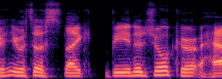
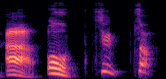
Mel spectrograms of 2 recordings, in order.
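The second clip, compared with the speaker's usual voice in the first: mock pained protest; 5 semitones higher, slower than usual. S1 voicing astral Harley's protest.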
